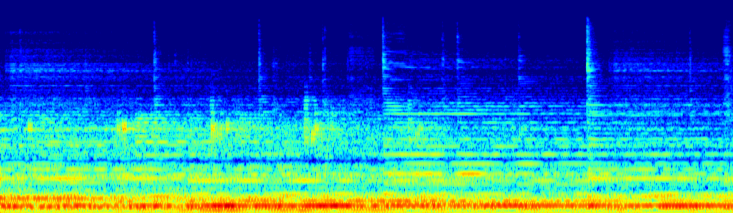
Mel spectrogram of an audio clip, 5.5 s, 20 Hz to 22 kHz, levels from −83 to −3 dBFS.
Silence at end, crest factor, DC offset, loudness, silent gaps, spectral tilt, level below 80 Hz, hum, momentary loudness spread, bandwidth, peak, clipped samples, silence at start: 0 s; 12 dB; 2%; -19 LUFS; none; -9 dB/octave; -36 dBFS; none; 5 LU; 7 kHz; -6 dBFS; under 0.1%; 0 s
